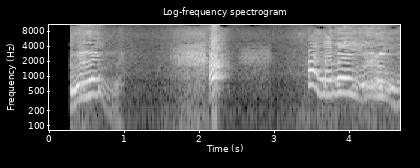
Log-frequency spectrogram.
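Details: Siberian Husky scolding its owner after the owner secretly ate its snacks: a warbling, wavering howl-like phrase, a short noisy burst and pause, then a longer wavering, rising-and-falling vocal stretch.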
